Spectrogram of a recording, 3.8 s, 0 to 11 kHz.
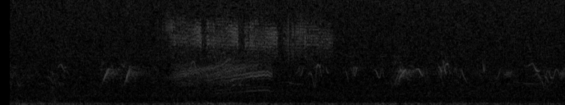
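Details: A female phainopepla foraging for wild berries in Ventura County, California, in March 2010 gives short, high chirping call notes in a loose series while moving between perches, with a brief higher burst partway through, over a steady low background rumble.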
